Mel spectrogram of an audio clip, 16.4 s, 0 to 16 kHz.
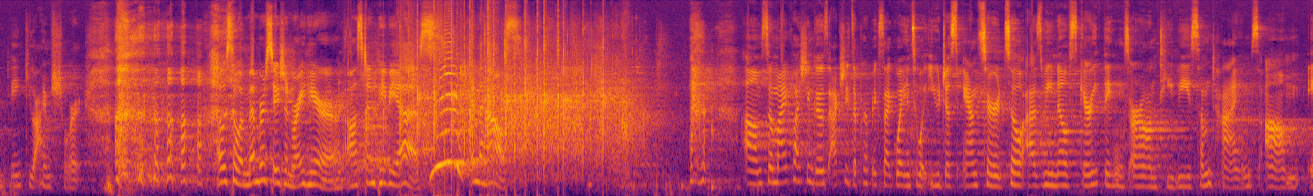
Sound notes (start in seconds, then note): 1.4 everyone laughing; 6.6 everyone applauding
